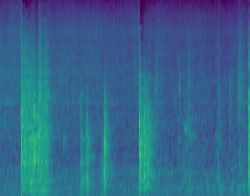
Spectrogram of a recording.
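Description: Sautéed mushrooms scraped out of one frying pan onto an omelette in another with a utensil: scrapes and knocks of the utensil against the pans, with a sizzle as the mushrooms land in the hot pan. The two loudest bursts come about half a second in and near three seconds in.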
